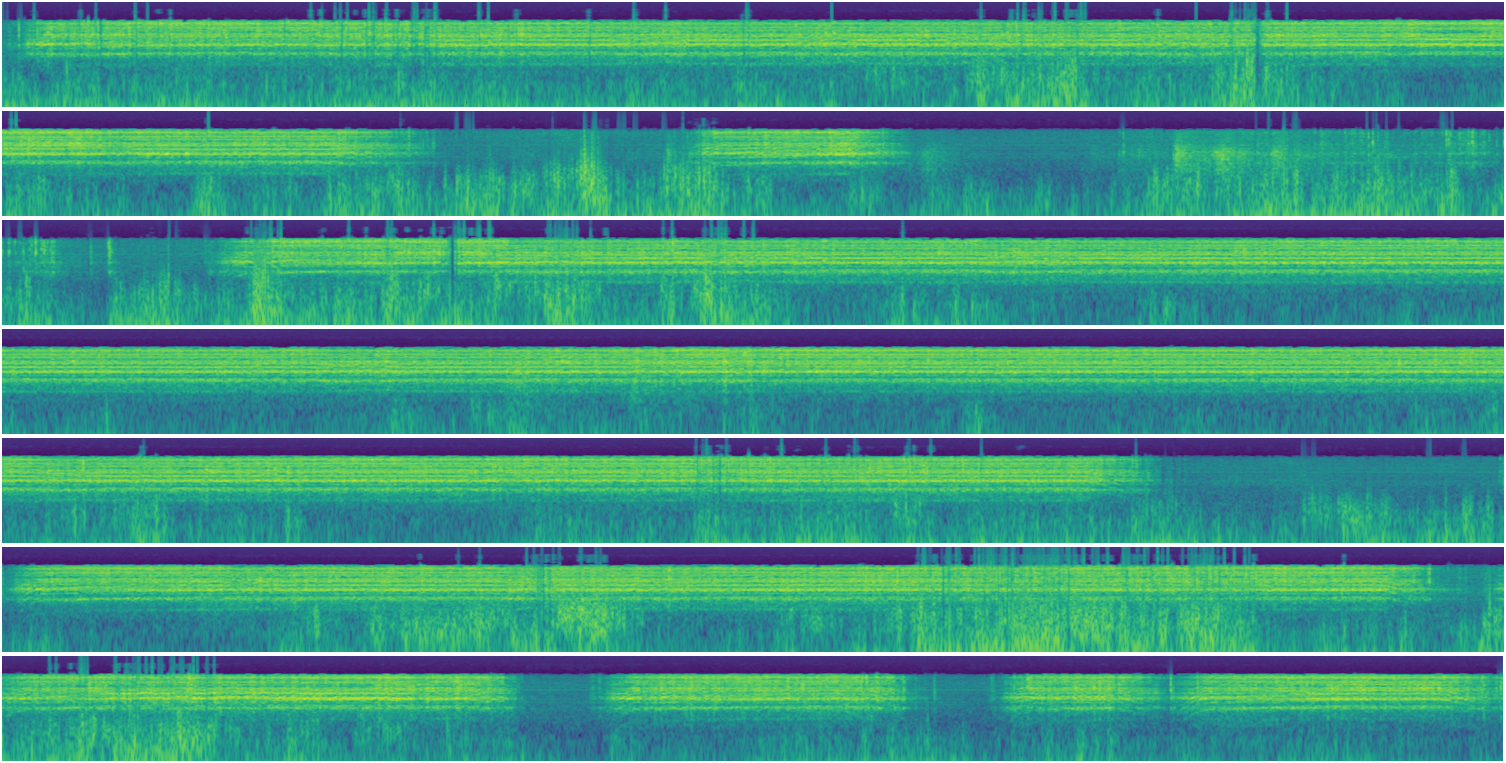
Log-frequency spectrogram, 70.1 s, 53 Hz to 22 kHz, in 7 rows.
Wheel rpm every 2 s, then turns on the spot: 120, 160, 160, 160, 160, 160, 30, 70, 10, 20, 30, 150, 160, 160, 160, 160, 160, 160, 160, 160, 160, 160, 160, 120, 0, 120, 160, 160, 160, 120, 130, 120, 130, 80, 130.
18-20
